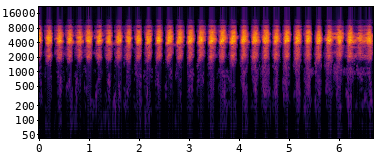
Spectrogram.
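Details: Cicadas in Provence near Vaison-la-Romaine chorusing together in the open air, a shrill, rhythmic buzz pulsing evenly about four times a second without pause.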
